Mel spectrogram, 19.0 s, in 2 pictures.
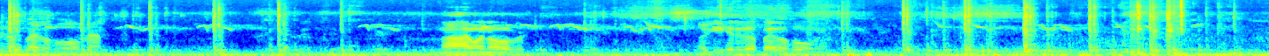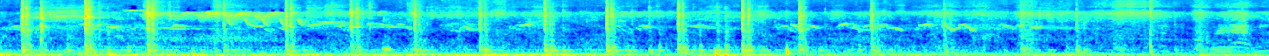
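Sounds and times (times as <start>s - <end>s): songbirds chirping and singing: 0.0s - 19.0s
sharp clicks: 6.3s - 16.7s.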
